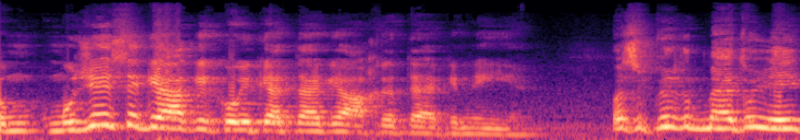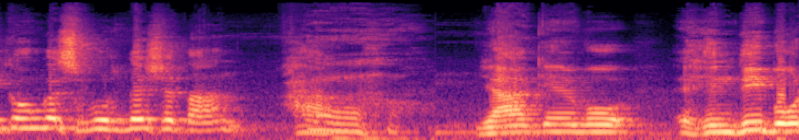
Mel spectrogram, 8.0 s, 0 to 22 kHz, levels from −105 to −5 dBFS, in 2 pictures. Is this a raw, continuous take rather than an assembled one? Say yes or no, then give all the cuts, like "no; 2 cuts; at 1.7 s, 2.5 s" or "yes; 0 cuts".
no; 1 cut; at 6.0 s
